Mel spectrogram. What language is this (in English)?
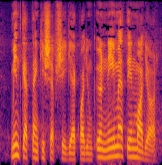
Hungarian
